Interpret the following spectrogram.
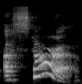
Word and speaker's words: Astara: So the new name that we have chosen for Divinate is Astara. We're going to call it the Astara Collective. We're going to call it the A-S-T. So basically A-Star-A.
